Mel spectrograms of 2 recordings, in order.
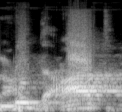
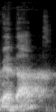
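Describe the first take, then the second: First: The first vowel is 'i', with a throat catch. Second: The first vowel is 'e', with no break. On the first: The speaker calls it right. "আল্লাহর রাসূল ... তিনি বলেছেন বিদআত" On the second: The speaker calls it wrong. "বেদাত যে শব্দটা তারা উচ্চারণ করে"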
